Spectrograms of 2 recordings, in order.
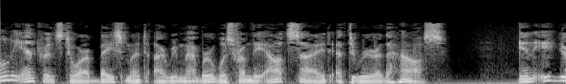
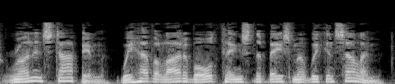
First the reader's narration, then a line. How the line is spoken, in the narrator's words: called out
